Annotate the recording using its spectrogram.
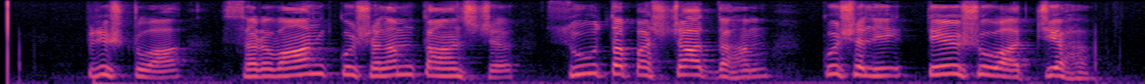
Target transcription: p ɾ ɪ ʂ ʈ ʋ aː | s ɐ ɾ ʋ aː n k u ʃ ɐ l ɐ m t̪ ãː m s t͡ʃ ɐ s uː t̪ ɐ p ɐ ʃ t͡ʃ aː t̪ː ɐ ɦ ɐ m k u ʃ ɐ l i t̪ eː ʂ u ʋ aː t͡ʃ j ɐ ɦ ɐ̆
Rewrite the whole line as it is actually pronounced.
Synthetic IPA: p ɾ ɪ ʂ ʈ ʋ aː | s ɐ ɾ ʋ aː n k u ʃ ɐ l ɐ m t̪ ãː n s t͡ʃ ɐ s uː t̪ ɐ p ɐ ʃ t͡ʃ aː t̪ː ɐ ɦ ɐ m k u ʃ ɐ l i t̪ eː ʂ u ʋ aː t͡ʃ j ɐ ɦ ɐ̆

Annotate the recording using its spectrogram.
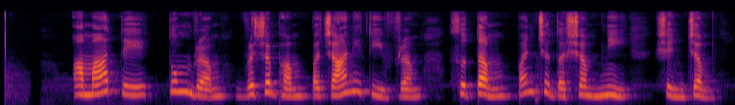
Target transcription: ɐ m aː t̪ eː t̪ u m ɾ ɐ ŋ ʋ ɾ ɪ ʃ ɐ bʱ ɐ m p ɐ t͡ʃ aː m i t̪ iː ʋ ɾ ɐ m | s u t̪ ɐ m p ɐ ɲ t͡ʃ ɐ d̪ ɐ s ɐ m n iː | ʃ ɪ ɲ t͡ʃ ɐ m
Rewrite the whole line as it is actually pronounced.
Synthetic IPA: ɐ m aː t̪ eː t̪ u m ɾ ɐ m ʋ ɾ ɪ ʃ ɐ bʱ ɐ m p ɐ t͡ʃ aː n i t̪ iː ʋ ɾ ɐ m | s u t̪ ɐ m p ɐ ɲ t͡ʃ ɐ d̪ ɐ ʃ ɐ m n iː | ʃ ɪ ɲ t͡ʃ ɐ m

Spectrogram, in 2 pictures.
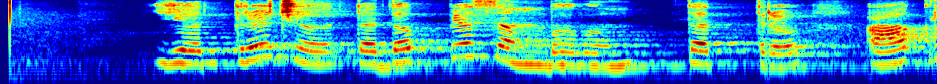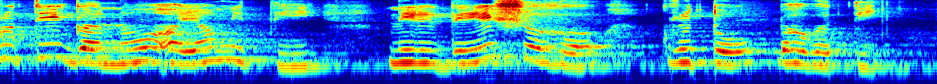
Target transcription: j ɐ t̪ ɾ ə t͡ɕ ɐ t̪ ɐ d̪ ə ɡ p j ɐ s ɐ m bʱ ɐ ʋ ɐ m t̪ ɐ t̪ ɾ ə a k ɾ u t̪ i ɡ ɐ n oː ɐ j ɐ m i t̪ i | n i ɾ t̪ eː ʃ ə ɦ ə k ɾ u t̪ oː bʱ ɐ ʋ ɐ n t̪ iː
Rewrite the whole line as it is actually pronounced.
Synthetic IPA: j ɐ t̪ ɾ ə t͡ɕ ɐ t̪ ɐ d̪ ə p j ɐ s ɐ m bʱ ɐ ʋ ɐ m t̪ ɐ t̪ ɾ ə a k ɾ u t̪ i ɡ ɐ n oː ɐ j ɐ m i t̪ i | n i ɾ d̪ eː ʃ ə ɦ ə k ɾ u t̪ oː bʱ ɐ ʋ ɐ t̪ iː

